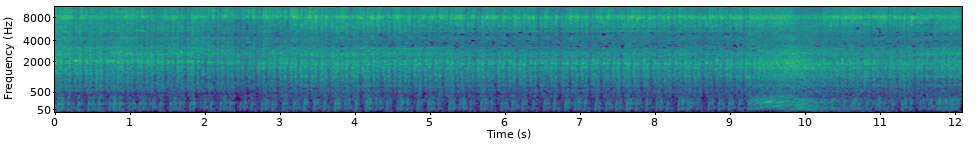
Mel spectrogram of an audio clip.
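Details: Ducati 748 bored to 853 with a big bore kit, first start after rebuild and fuel O-ring fix: twin settles into a steady, slightly lumpy idle and revs cleanly on a throttle blip; healthy.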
